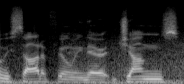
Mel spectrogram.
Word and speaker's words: Jung: So you saw where we started filming there at Jung's, or Jung, it's the Korean way to pronounce it, Jung's restaurant.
